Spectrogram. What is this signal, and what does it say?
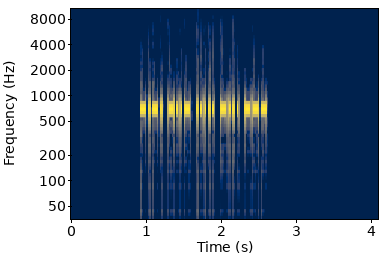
Morse code, heard as a keyed tone, about 46 wpm, 700 Hz. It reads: CX5BO
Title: DXCC-100 Call Signs - 5 Characters - Repeated 3x - 45wpm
